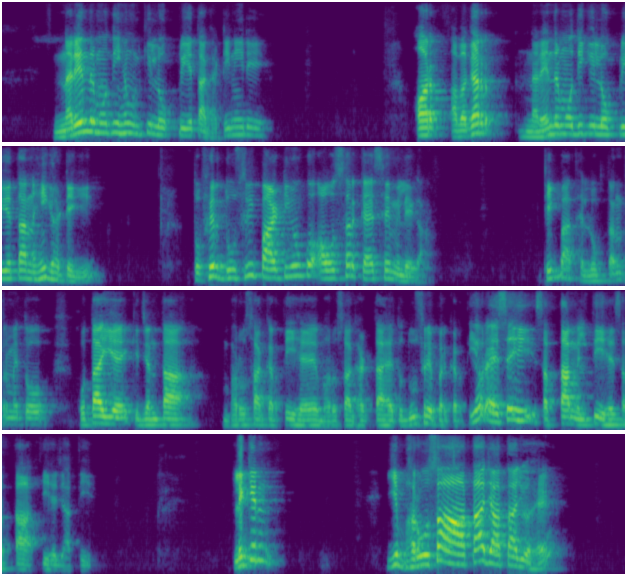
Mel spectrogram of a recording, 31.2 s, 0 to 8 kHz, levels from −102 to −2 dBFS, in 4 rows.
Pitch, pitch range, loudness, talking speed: 155 Hz, 120-185 Hz, -21 LUFS, 125 wpm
